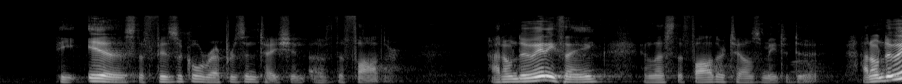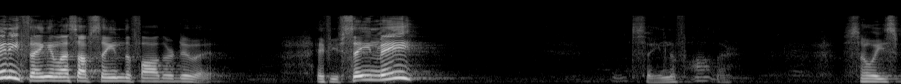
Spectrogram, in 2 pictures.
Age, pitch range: 50-69, 120-170 Hz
